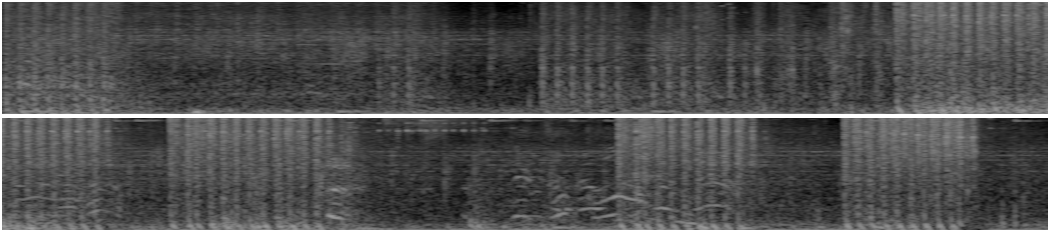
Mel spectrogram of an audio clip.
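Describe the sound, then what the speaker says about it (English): Video-game gunfire: rapid automatic bursts and sustained machine-gun volleys, loud and close, rattling in several long stretches with brief gaps between them. "They're trying to shoot at the thing."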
